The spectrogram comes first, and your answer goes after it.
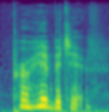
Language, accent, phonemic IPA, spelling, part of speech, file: English, US, /pɹəˈhɪbɪtɪv/, prohibitive, adjective / noun, En-us-prohibitive.ogg
- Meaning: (adjective) 1. Tending to prohibit, preclude, or disallow 2. Requiring an unreasonable or impractical effort 3. Costly to the extreme; beyond budget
